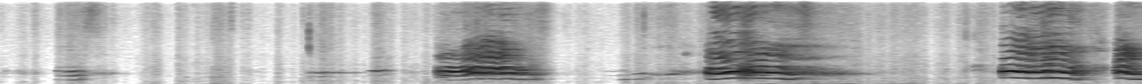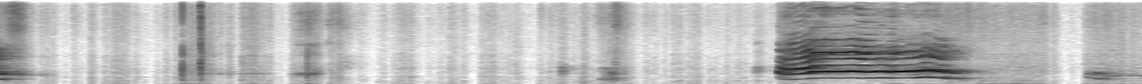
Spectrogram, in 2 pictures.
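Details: A female dog gives several wavering, whining howls, each about a second long, with pauses between.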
